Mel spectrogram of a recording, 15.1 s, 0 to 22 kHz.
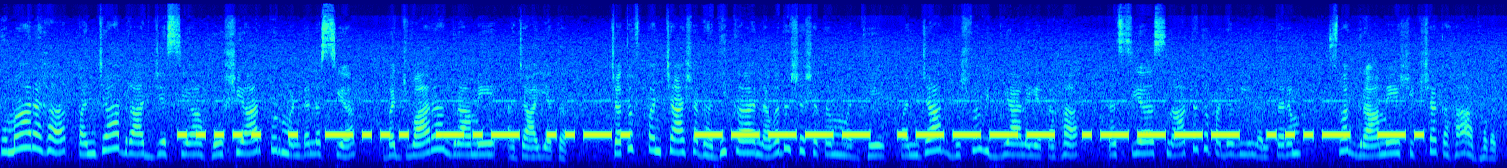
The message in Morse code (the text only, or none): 5EBKF 011VN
